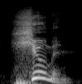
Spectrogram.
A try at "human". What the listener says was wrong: You can't say the hard H sound.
